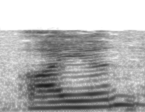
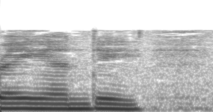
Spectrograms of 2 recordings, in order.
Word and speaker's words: Ayn: is a discussion of ayan a YN r and r a nd you may hear her name mispronounced as and Rand are on round so beware of that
